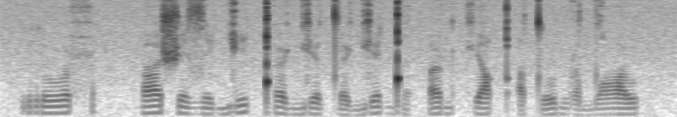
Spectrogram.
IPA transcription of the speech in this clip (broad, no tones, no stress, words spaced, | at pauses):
ruħ | ʌʃizi ɡiǃɵ ɡʲɵtɘ ɡʲɘɡ͡ǃə ʔʌɖ kʲɘqʼət uɡʲə dˤu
